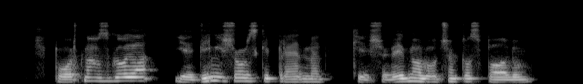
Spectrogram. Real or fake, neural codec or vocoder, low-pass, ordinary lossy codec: fake; autoencoder, 48 kHz, 32 numbers a frame, DAC-VAE, trained on Japanese speech; 7.2 kHz; none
